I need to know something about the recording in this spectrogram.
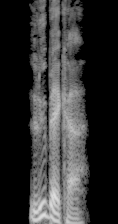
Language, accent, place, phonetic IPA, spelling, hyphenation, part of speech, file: German, Germany, Berlin, [ˈlyːbɛkɐ], Lübecker, Lü‧be‧cker, noun / adjective, De-Lübecker.ogg
- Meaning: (noun) a native or inhabitant of Lübeck; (adjective) of Lübeck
